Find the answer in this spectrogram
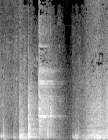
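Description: Glass bottles clinking and knocking together as a bottle is taken from a low kitchen cupboard, a few sharp clinks in the first second, one of them ringing briefly.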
